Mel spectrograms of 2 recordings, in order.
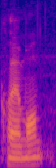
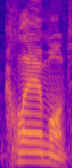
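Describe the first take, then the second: First: The final T sound is dropped. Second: The final T sound is clearly pronounced. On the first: The speaker calls it wrong. "not Claremont" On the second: The speaker calls it right. "Really important you pronounce the T"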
